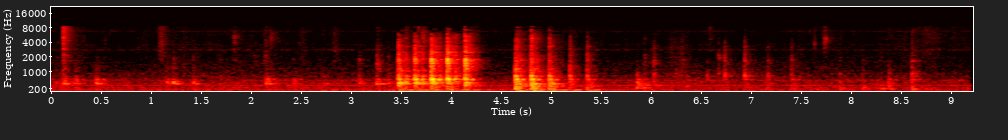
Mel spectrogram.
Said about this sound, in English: Because the tahini is sticking to the side, I'll stir it a little bit with the spatula.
